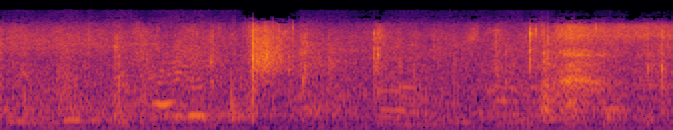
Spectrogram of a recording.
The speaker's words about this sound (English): Love the slap. It sounded so good.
